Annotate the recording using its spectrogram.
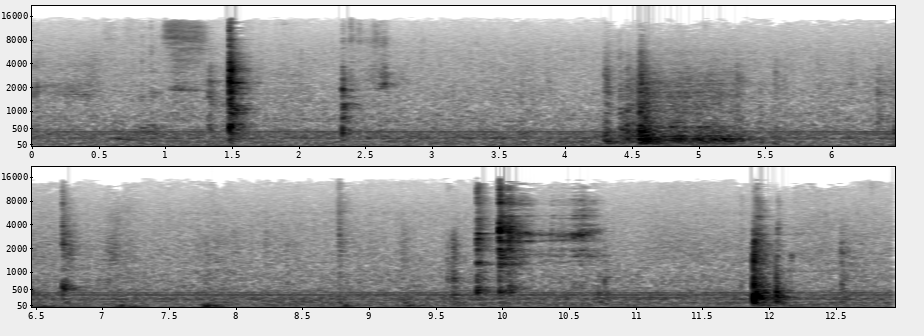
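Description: A metal spoon clinking and scraping against a stainless steel mixing bowl and ceramic dishes as food is served. There is a scraping stretch about four seconds in and a few sharp clinks, several of them close together near ten seconds, over a steady low hum.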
